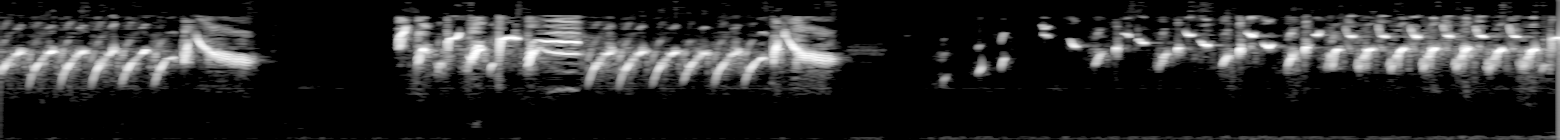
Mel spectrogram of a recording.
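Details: European goldfinch from Tizi Ouzou, Algeria, delivering bursts of quick descending chirps in repeated series, broken by brief silences, ending in a scattered run of high tinkling notes.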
